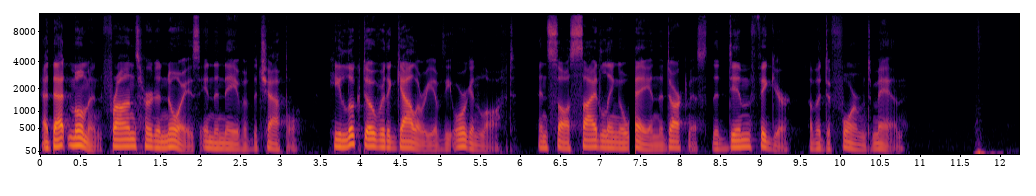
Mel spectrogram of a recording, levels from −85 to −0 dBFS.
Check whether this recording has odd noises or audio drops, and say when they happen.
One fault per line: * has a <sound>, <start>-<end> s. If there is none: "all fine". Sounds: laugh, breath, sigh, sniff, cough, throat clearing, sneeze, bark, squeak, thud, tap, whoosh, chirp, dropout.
* has a dropout, 7.4-7.4 s
* has a whoosh, 11.7-12.1 s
